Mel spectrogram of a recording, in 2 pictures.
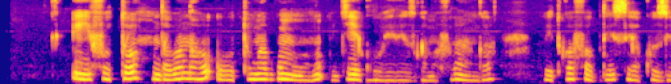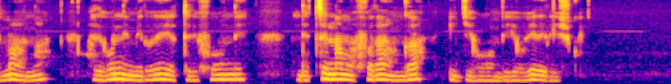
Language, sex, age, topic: Kinyarwanda, female, 25-35, finance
